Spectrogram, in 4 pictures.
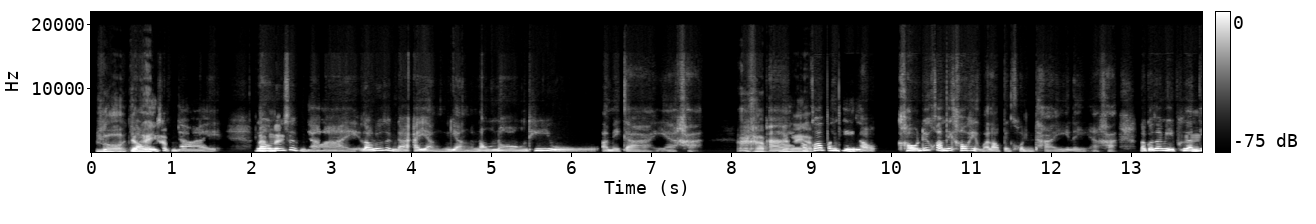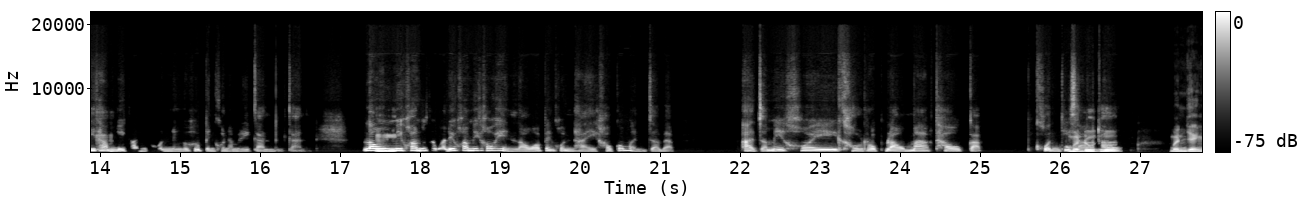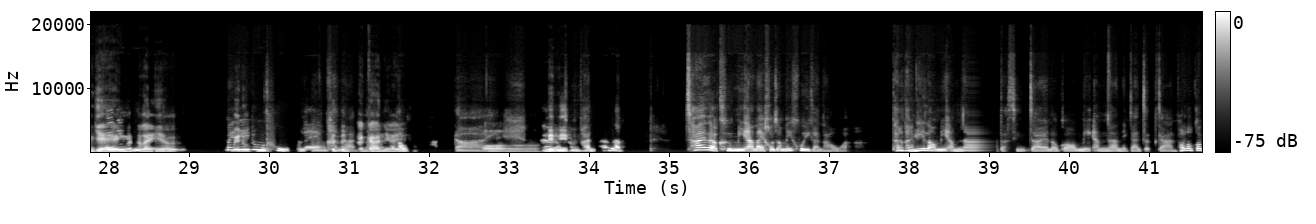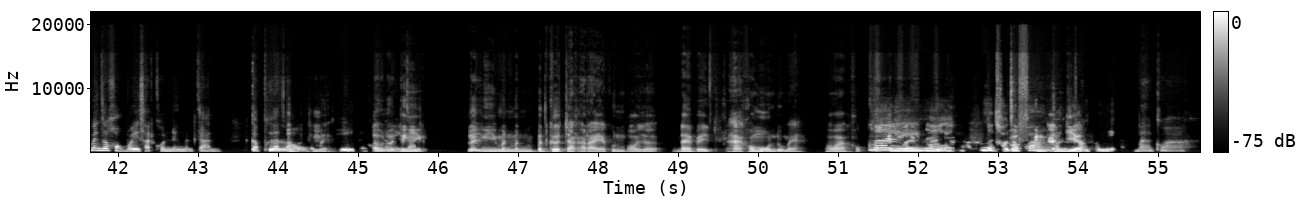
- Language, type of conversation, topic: Thai, podcast, คุณเคยกลัวว่าจะถูกตัดสินเวลาแสดงความเป็นตัวเองไหม แล้วคุณรับมือกับความรู้สึกนั้นอย่างไร?
- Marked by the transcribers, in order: other background noise; distorted speech; other noise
